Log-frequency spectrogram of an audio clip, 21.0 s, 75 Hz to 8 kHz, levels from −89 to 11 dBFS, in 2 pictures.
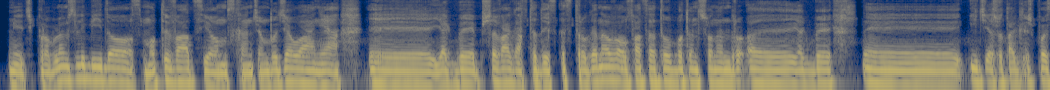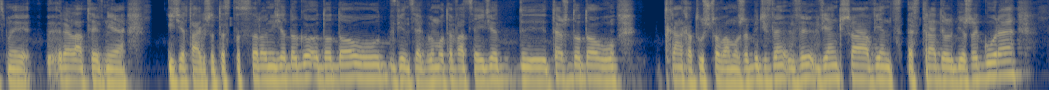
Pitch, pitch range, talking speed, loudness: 115 Hz, 105-125 Hz, 155 wpm, -19 LUFS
